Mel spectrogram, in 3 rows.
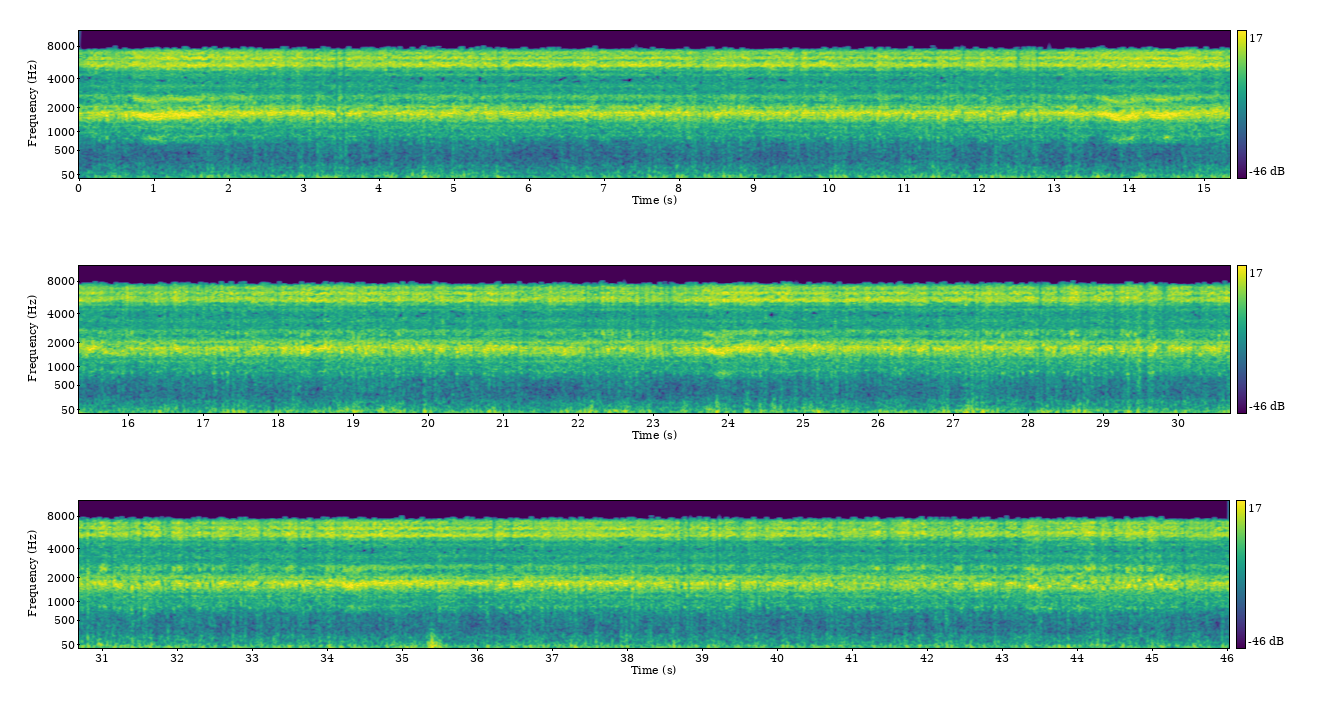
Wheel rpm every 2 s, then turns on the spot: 230, 230, 240, 230, 230, 230, 230, 220, 230, 230, 230, 230, 230, 230, 230, 230, 230, 230, 230, 240, 240, 240, 230.
none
